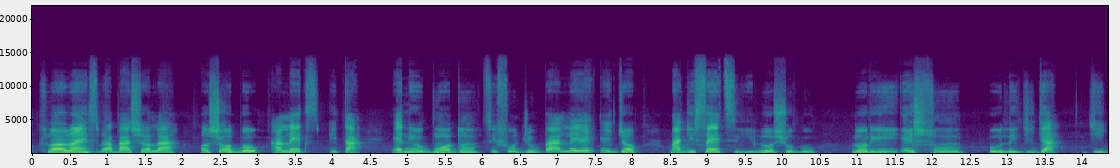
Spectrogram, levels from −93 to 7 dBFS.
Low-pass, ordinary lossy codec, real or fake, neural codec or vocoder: 14.4 kHz; none; fake; codec, 32 kHz, 1.9 kbps, SNAC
